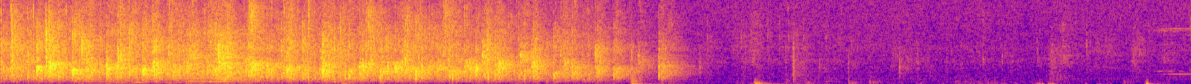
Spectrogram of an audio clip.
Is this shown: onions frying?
no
